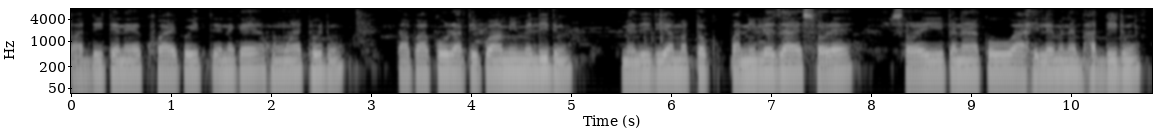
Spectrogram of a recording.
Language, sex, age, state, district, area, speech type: Assamese, male, 60+, Assam, Golaghat, rural, spontaneous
